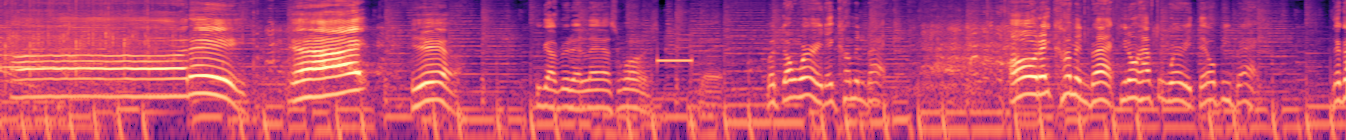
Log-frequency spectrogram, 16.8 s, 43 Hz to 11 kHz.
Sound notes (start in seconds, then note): 8.2 beeping; 11.5 audience laughing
